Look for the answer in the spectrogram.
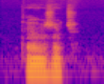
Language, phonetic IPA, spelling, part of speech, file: Polish, [ˈtɛ̃w̃ʒɛt͡ɕ], tężeć, verb, LL-Q809 (pol)-tężeć.wav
